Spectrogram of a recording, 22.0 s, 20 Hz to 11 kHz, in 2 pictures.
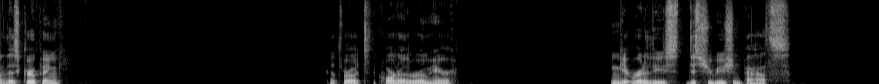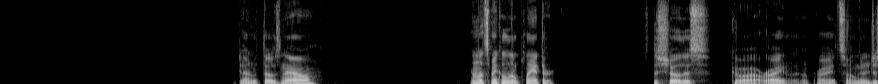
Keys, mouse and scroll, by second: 0.4 click, 2.9-4.8 ctrl+drag, 5.7 click, 7.7 click, 8.4 ctrl+click, 10.6 click, 11.3 ctrl+click, 12.5 ctrl+click, 14.4 click, 15.0 click, 15.6 x, 18.4 click, 21.7-21.9 drag.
